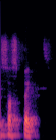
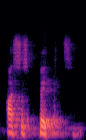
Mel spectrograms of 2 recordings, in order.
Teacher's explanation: Words which can be used as both nouns and verbs. The tendency, the noun has a stress in the first syllable, with the verb has a stress in the second syllable.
